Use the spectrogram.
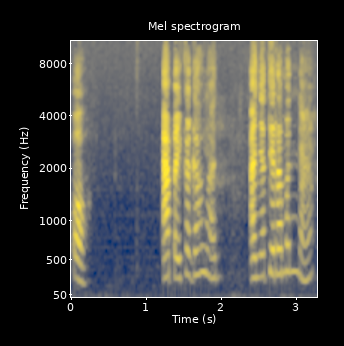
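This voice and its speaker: A woman playing a lively, gossipy village neighbour in an Ilocano radio comedy drama, with an Ilocano Filipino accent. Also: high voice, normal speed. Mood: grumbling.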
